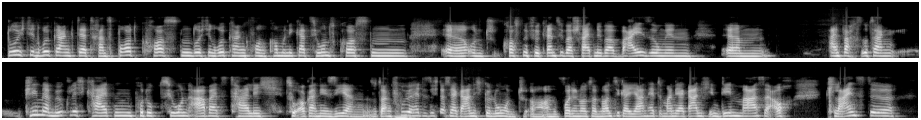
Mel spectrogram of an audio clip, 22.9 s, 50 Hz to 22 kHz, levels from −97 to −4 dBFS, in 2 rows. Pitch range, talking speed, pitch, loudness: 195-225 Hz, 130 wpm, 210 Hz, -19 LUFS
